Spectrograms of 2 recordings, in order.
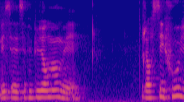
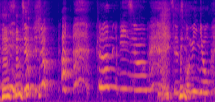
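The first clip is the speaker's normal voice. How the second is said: high squealing laughter through words; laughing hard; 11 semitones higher, 9 dB louder than usual. Real, not acted. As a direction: laugh helplessly while talking. Cracking up at the message.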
